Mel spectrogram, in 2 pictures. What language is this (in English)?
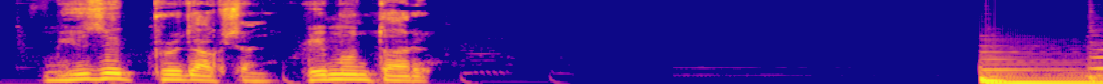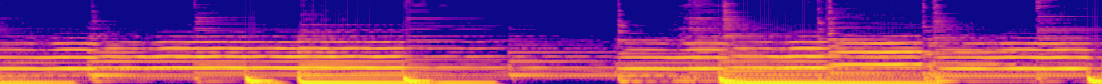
Korean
